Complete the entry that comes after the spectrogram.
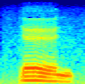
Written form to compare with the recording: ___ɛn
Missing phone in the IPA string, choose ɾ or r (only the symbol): ɾ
